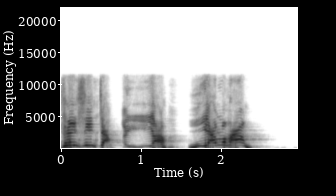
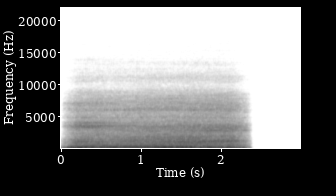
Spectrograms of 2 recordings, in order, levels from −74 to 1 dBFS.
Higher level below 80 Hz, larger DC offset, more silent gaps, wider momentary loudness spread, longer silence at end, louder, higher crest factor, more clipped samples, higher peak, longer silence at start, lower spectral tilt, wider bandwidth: about the same, -38 dBFS vs -36 dBFS; neither; neither; first, 13 LU vs 6 LU; about the same, 0.55 s vs 0.6 s; first, -11 LUFS vs -22 LUFS; about the same, 12 dB vs 14 dB; first, 0.1% vs under 0.1%; first, 0 dBFS vs -10 dBFS; about the same, 0 s vs 0 s; second, -2.5 dB/octave vs -4.5 dB/octave; second, 12 kHz vs 14.5 kHz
